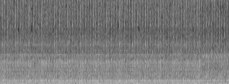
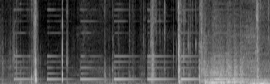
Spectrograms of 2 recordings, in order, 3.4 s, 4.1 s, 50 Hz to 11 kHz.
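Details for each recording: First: 2011 Ford Expedition 5.4L 3-valve V8 with over 200,000 miles, idling with the drive belt slack to rule out accessories: steady even idle with no knock; engine itself sounds normal. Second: 2011 Ford Expedition 5.4 three-valve V8 with over 200,000 miles, about 2 quarts low on oil, seized A/C compressor: cranks, fires and idles with a rough, regular knock about three beats per second; engine knocking at idle.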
